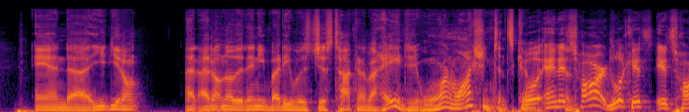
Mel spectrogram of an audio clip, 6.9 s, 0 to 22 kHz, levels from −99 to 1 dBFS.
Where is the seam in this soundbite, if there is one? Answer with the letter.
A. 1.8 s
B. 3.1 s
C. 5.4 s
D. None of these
C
